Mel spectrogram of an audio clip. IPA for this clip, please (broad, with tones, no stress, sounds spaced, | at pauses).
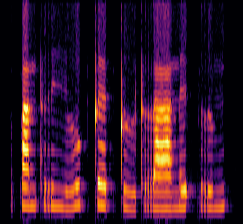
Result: p a˧ n t r iː˨˩ l u˥˩ k̚ t ɛː˦˥ k̚ t ɯː˩˦ t r aː˧ n e˦˥ ʔ p r ɯ˦˥ ŋ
